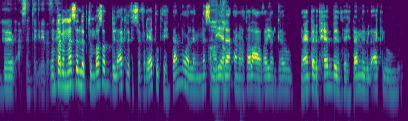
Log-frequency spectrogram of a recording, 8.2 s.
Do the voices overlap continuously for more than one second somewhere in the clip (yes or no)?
no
